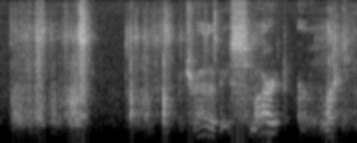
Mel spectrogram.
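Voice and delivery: slow breathy hush, drawn out; slow secretive whisper. Acted. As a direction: whisper it slowly to the viewers. Repeated whispered question, slower.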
